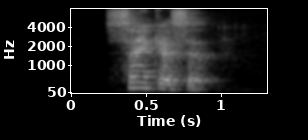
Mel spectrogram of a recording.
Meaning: 1. quick early evening tryst 2. early evening get-together similar to a happy hour, cocktail party, or wine and cheese, held approximately between 5 and 7 p.m
- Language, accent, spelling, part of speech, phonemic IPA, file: French, Canada, cinq à sept, noun, /sɛ̃.k‿a sɛt/, LL-Q150 (fra)-cinq à sept.wav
